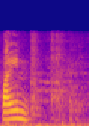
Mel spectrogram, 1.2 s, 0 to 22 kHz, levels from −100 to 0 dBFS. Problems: constant background noise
